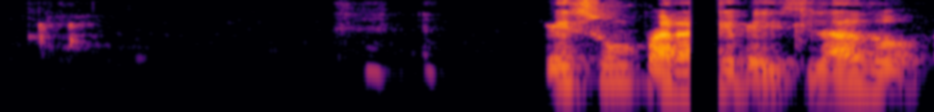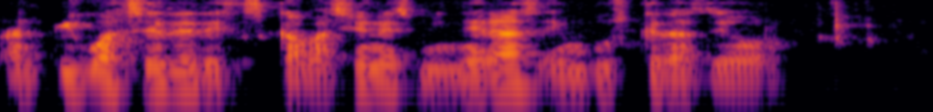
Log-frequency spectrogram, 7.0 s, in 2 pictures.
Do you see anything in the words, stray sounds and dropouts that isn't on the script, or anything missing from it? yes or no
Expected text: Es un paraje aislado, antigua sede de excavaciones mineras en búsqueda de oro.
yes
